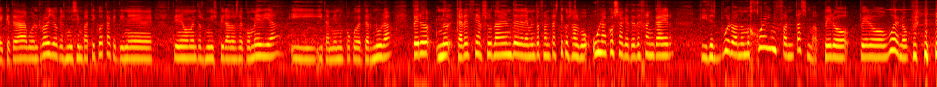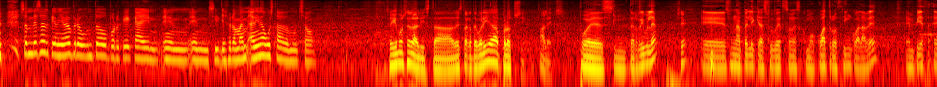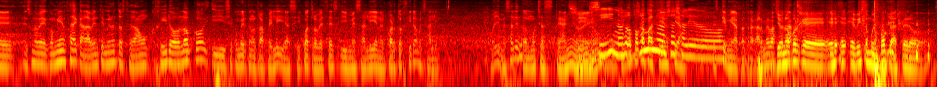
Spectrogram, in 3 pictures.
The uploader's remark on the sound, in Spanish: Hemos sobrevivido a otra edición del Festival Internacional de Cinema Fantàstic de Catalunya. Sitges 2013 y como le hemos cogido el gusto, hemos vuelto a grabar el podcast desde el festival. Hemos montado el equipo en el hall del Hotel Meliá Sitges, justo al ladito del Auditori.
